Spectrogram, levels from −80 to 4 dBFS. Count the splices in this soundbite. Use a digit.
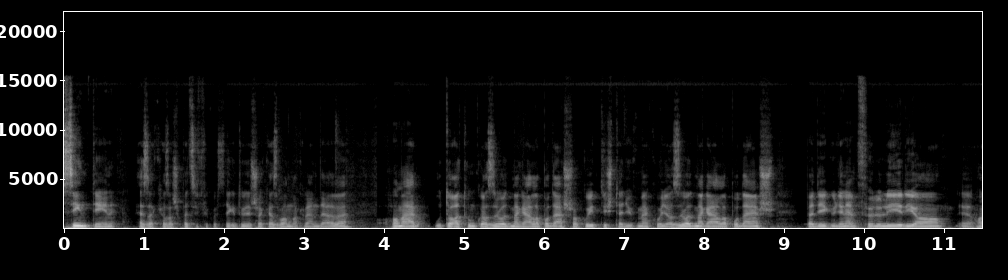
0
